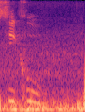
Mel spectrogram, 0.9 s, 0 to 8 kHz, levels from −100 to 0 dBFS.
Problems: constant background noise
